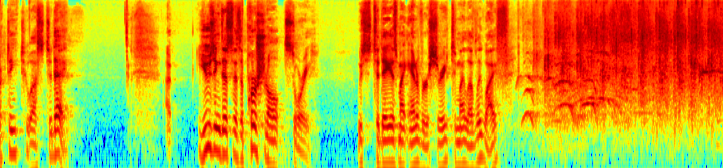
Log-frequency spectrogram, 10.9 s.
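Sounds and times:
speech: 0.0 - 1.1, 2.0 - 4.8, 5.4 - 8.2
audience applause: 7.8 - 10.8.

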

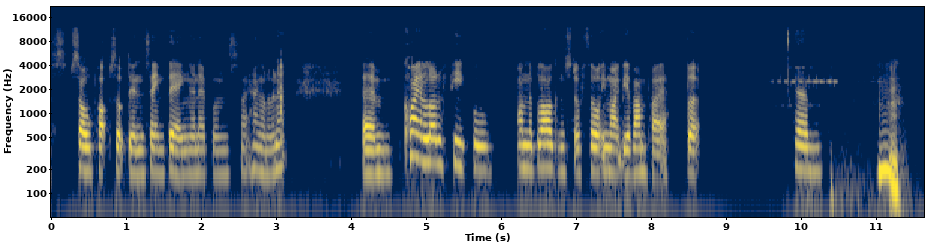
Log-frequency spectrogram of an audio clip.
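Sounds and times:
speech: 0.0 - 3.5, 4.2 - 8.8, 9.9 - 11.4
mobile phone ringing: 9.6 - 10.6.

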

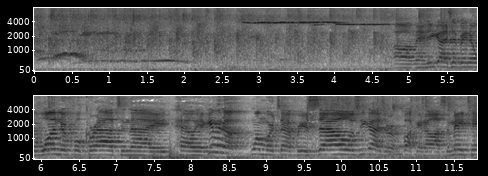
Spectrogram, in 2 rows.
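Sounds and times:
crowd applauding and cheering: 0.0 - 6.5, 10.3 - 11.8
faint whistles: 0.6 - 1.2, 2.6 - 4.9
speech: 5.0 - 11.8.

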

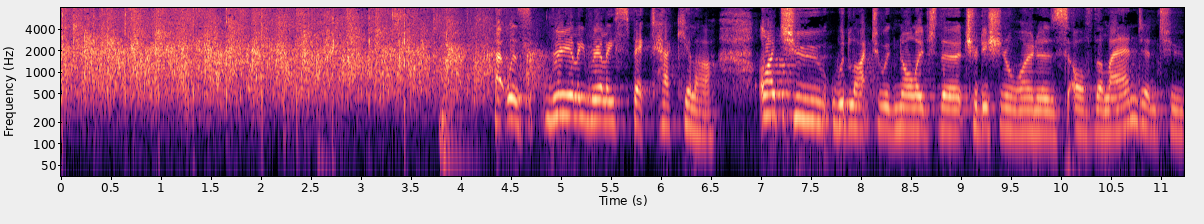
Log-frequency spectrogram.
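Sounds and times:
audience applause after a World AIDS Day speech: 0.0 - 4.9
speech: 4.4 - 11.2.

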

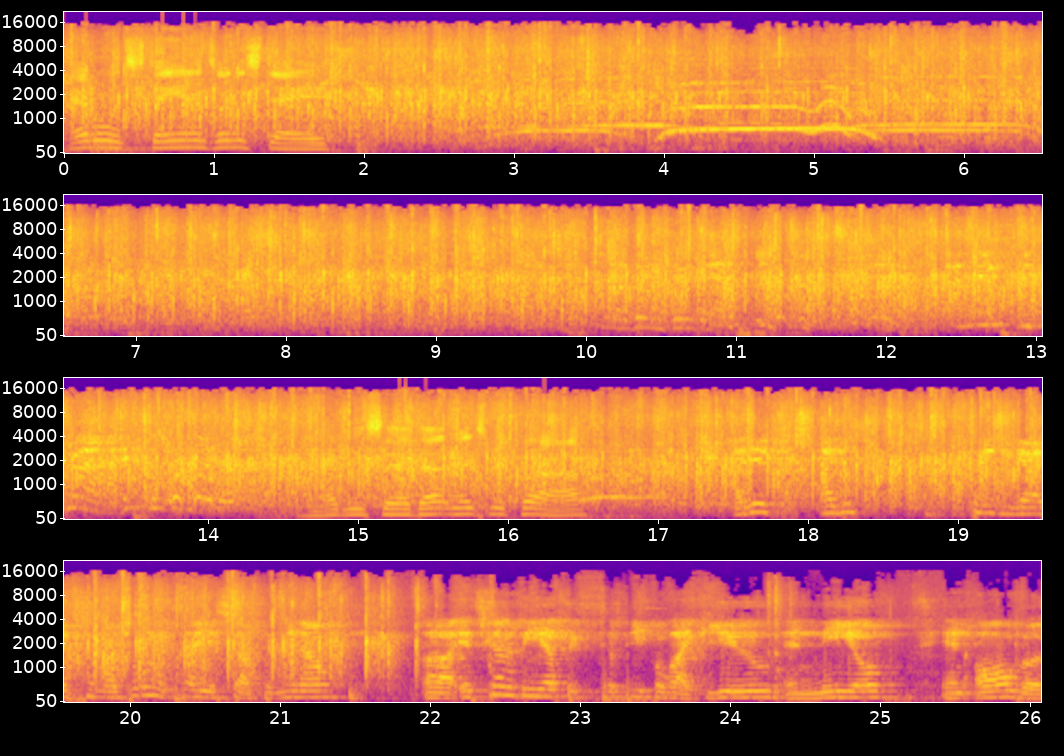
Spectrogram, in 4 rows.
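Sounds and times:
crowd cheering wildly: 0.0 - 21.7
speech: 0.1 - 2.1, 14.9 - 16.7, 17.5 - 18.5, 19.1 - 26.0
laughter: 9.8 - 16.6.

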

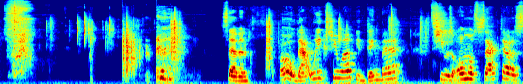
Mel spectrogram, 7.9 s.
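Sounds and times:
dice rattling: 0.6 - 2.8, 4.8 - 6.8
speech: 3.4 - 7.8.

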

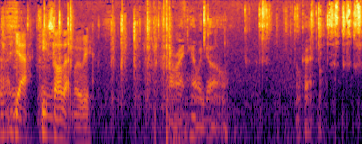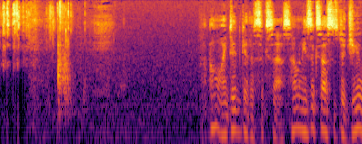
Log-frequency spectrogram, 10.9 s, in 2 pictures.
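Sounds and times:
speech: 0.2 - 1.5, 2.7 - 3.5, 4.5 - 5.1, 8.6 - 10.8
dice rattling and clattering down: 0.8 - 6.8.

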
